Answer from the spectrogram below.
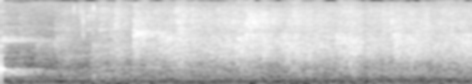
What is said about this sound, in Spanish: Un aplauso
